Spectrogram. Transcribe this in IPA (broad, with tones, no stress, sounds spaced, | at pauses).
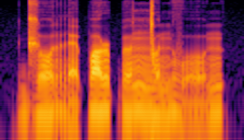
d͡ʒ o˨˩˦ r ɛ̰˧ p ʌ˦˥ ɹ ɓ ɵ˨˥ ŋ͡ǀ ʊ˨˩˦ n v o̰˨˩˦ n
